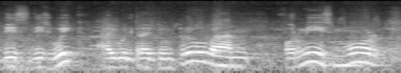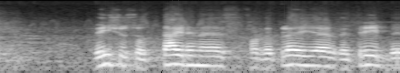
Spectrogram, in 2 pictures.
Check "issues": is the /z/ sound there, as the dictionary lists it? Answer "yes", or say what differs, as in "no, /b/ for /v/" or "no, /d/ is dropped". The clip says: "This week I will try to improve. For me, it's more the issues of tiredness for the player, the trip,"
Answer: no, /s/ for /z/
